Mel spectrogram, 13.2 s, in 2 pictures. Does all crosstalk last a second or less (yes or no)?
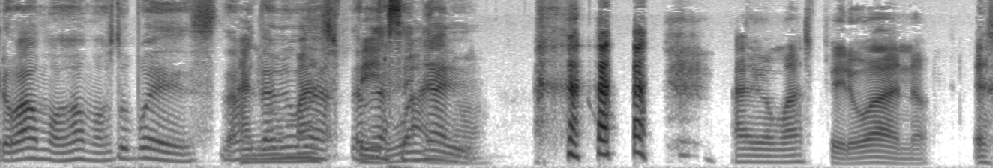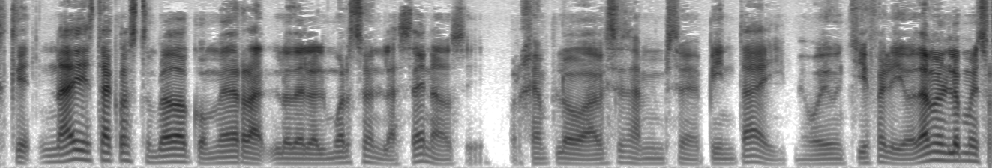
no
